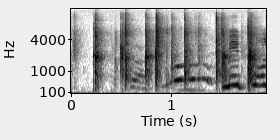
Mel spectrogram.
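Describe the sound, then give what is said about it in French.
Hand clapping celebrating competition medals, two gold and five bronze: a few sharp claps mixed in with talking voices. “Ça mérite des applaudissements.”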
